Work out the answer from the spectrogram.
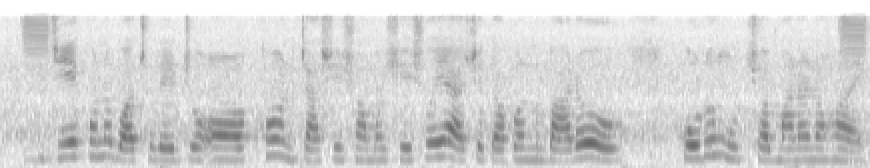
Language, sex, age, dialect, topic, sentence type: Bengali, female, 18-24, Northern/Varendri, agriculture, statement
